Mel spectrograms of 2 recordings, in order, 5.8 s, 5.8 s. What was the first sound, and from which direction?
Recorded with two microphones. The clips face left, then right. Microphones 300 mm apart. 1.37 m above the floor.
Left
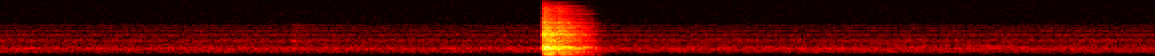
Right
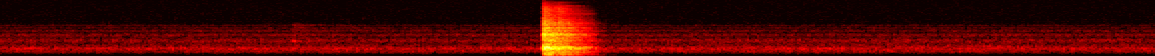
Hammering, 5° right (ahead or behind).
